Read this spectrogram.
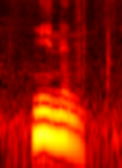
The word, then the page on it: minin: kwamera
